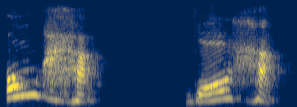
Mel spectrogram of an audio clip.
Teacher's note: O SOM É EXATAMENTE IGUAL, QUE É UMA FRICATIVA VELAR NA MINHA PRONÚNCIA DE PAULISTA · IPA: [x]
